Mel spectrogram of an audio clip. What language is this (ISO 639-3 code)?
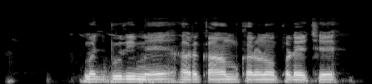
gig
